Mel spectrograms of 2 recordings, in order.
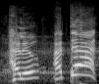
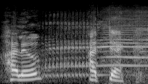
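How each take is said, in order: First: The phrase is said loudly, nearly shouted. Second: The phrase is said at a normal, quiet volume.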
